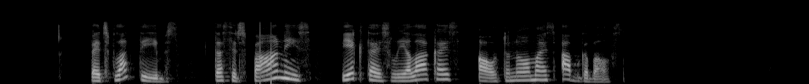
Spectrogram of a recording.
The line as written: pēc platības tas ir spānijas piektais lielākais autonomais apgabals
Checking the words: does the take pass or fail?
pass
